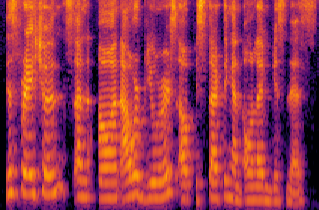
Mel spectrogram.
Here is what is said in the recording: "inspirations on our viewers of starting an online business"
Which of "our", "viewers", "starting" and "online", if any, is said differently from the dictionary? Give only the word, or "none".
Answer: viewers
